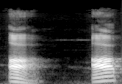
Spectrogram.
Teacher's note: আ প্রথম চলে আসে এই আ হলক অর্থাৎ গলা বা কণ্ঠনালী এই কণ্ঠনালীর শুরু থেকে আ উচ্চারণ হয়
